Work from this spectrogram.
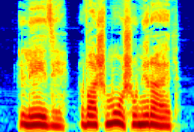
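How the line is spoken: Hoarse. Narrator (Russian): хрипло сообщил третий

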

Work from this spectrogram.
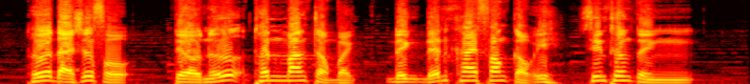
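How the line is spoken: Woman's trembling voice. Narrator (Vietnamese): Nữ nhân trong kiệu nói giọng run run

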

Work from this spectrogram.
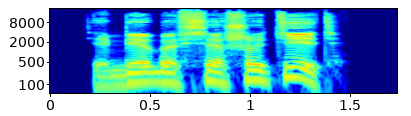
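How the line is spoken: Bad-tempered growl. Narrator (Russian): прорычал, явно находясь в скверном расположении духа

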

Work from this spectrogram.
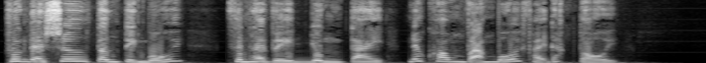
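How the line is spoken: Loud. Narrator (Vietnamese): Lệnh Hồ Xung lớn tiếng nói

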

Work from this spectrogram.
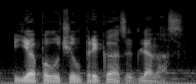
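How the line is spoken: Plain. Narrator (Russian): сказал Гидарес

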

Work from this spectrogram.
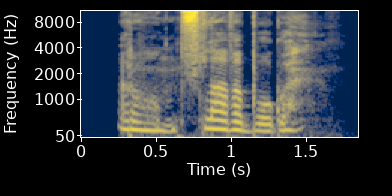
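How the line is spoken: Relieved exhale into phone. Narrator (Russian): Выдохнула в трубку с таким облегчением

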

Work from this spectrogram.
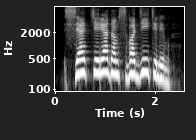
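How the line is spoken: Shouted. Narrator (Russian): крикнул

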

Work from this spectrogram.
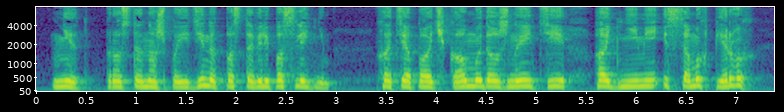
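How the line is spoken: Plain. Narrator (Russian): сказал оборотень

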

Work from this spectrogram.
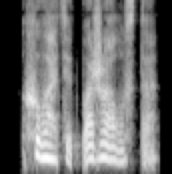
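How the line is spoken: Hoarse, tearful. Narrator (Russian): прохрипела сквозь слезы

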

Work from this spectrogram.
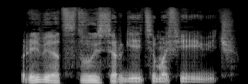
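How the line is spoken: Calm. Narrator (Russian): произнес я спокойно

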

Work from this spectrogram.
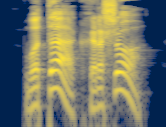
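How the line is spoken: Shouted. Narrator (Russian): выкрикнул тренер

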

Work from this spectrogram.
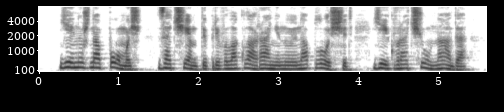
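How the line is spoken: Moaning. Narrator (Russian): Застонала

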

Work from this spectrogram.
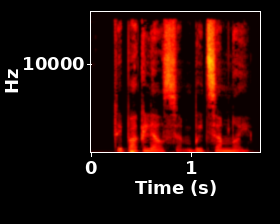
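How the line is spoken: Whisper. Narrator (Russian): прошептал Уилл

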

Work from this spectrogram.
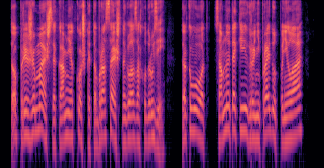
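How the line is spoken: Growl. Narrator (Russian): Прорычал

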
